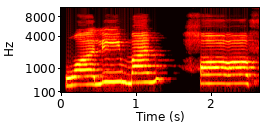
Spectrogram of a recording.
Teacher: نون ساکن پر ہم اظہار حلقی کریں گے، یعنی ہم صرف نون کو ظاہر کریں گے، غنہ نہیں کریں گے۔ ولیمن خاف، خا کو موٹا کر کے پڑھا جائے گا۔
